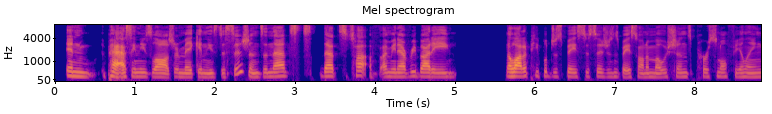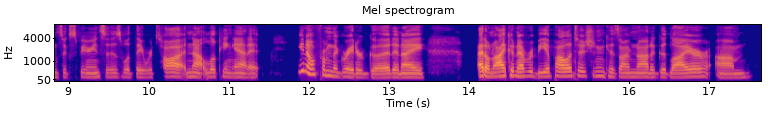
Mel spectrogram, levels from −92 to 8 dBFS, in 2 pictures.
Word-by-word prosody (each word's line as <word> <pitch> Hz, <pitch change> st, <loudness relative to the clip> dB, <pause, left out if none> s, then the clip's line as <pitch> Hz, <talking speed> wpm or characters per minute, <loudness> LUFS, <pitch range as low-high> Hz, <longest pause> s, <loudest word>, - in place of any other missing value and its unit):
In 180 Hz, -4 st, -1 dB, 0.2 s
passing 170 Hz, +1 st, +5 dB
these 170 Hz, -2 st, -1 dB
laws 160 Hz, -1 st, +1 dB
or -, -, -8 dB
making 155 Hz, 0 st, -4 dB
these 155 Hz, 0 st, -5 dB
decisions, 160 Hz, +1 st, -2 dB
and 170 Hz, +1 st, -8 dB
that's 185 Hz, +1 st, +2 dB
that's 185 Hz, 0 st, +1 dB
tough, 215 Hz, -1 st, -1 dB, 0.2 s
I 165 Hz, -, -4 dB
mean, 170 Hz, 0 st, -4 dB
everybody 170 Hz, -2 st, -1 dB, 0.6 s
a 175 Hz, -, +4 dB
lotta 180 Hz, +1 st, +6 dB
people 190 Hz, -1 st, -14 dB
just 175 Hz, -2 st, -1 dB
base 170 Hz, -2 st, -2 dB
decisions 170 Hz, -1 st, -3 dB
based 160 Hz, -, -1 dB
on 155 Hz, -1 st, -6 dB
emotions, 165 Hz, +2 st, -6 dB
personal 170 Hz, 0 st, -8 dB
feelings, 165 Hz, -1 st, -8 dB
experiences, 160 Hz, 0 st, -1 dB
what 160 Hz, -3 st, -11 dB
they 150 Hz, -, -4 dB
were 150 Hz, +1 st, -12 dB
taught, 175 Hz, +1 st, +2 dB
and 170 Hz, -, -9 dB
not 165 Hz, -2 st, +1 dB
looking 165 Hz, -1 st, -6 dB
at 155 Hz, -2 st, +1 dB
it, -, -, -4 dB, 0.4 s
you 420 Hz, +2 st, 0 dB
know, 305 Hz, -5 st, +8 dB
from 240 Hz, -5 st, -4 dB
the 185 Hz, -, -2 dB
greater 160 Hz, -3 st, -1 dB
good, 145 Hz, +1 st, -1 dB
and 155 Hz, -1 st, +1 dB
I 150 Hz, -1 st, +4 dB, 0.7 s
I 195 Hz, -, +10 dB
don't 195 Hz, -3 st, +7 dB
know, -, -, +3 dB
I 190 Hz, +1 st, +10 dB
could 210 Hz, 0 st, -2 dB
never 185 Hz, +2 st, +3 dB
be 175 Hz, -1 st, -2 dB
a 180 Hz, -, +1 dB
politician 195 Hz, 0 st, +1 dB
'cause 175 Hz, -3 st, -5 dB
I'm 165 Hz, 0 st, -3 dB
not 165 Hz, 0 st, 0 dB
a -, -, -4 dB
good 165 Hz, +1 st, -7 dB
liar, 165 Hz, +4 st, +2 dB
um, 145 Hz, +1 st, -4 dB
170 Hz, 205 wpm, -26 LUFS, 160-180 Hz, 0.7 s, I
